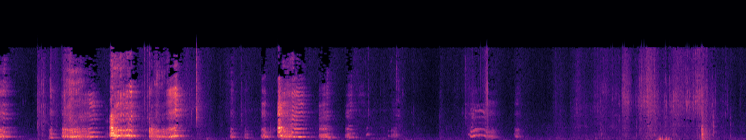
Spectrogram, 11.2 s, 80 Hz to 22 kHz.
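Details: Cleo, a French Bulldog puppy aged 3 months, grows impatient wanting the hand brush, giving choppy growly barks and grunts in irregular bursts, fading to softer snuffles and whines later on.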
